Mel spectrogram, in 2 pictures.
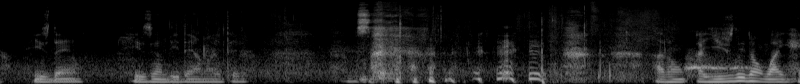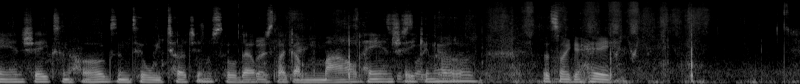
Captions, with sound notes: - He's down, he's gonna be down right up there. (laughing together) I usually don't like handshakes and hugs until we touch him, so that was like - Okay, just like a- - a mild hand shaking hug. - That's like a, hey.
